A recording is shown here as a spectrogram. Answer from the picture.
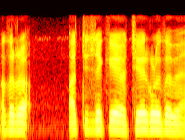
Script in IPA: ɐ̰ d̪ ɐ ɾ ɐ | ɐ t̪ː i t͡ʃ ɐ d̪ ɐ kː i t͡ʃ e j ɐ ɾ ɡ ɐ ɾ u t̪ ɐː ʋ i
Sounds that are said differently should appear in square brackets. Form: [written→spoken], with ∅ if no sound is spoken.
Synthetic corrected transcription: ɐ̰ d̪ ɐ ɾ ɐ | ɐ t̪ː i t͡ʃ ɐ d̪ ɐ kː [i→e] t͡ʃ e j ɐ ɾ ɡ ɐ [ɾ→ɭ] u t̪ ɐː ʋ [i→e]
